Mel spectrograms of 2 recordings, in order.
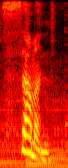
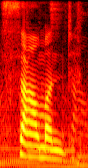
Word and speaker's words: salmon: How do you pronounce the word S-A-L-M-O-N and A-L-M-O-N-D? I can guess, but here's how it's pronounced. Summon. Summon, not salmond. Summon or almond. Or you say almond. Almond, like an almond. So all you need to do, make sure that the L is silent.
